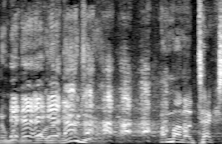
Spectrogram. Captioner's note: audience laughs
